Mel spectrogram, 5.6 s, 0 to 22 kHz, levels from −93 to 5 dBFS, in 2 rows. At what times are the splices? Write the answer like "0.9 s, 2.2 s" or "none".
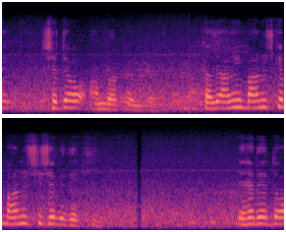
none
